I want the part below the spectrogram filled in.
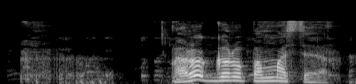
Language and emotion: Russian, positive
